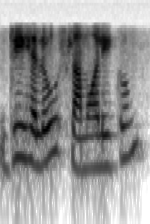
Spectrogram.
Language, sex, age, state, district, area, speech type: Urdu, female, 30-45, Delhi, South Delhi, urban, conversation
